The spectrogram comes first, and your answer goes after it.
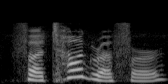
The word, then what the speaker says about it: photographer: Photographer and photographs. They sound different. In photographer, the stress is on the ta. In photographs, the stress is on the fo.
